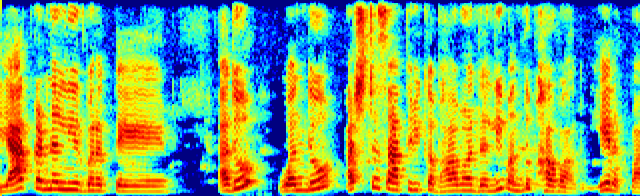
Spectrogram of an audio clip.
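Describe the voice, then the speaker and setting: Woman spiritual teacher, high voice, question-and-answer devotional talk. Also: darkish tone. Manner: asks rhetorical questions and answers them herself. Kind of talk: devotional discourse in Kannada with sung Marathi abhang.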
